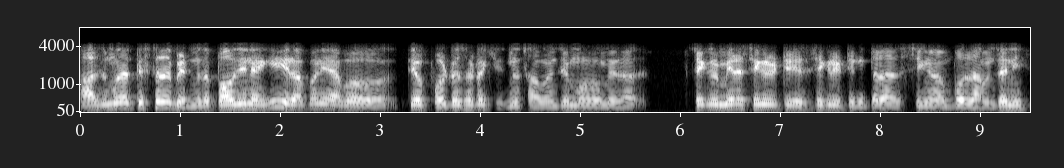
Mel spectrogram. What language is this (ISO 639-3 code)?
nep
